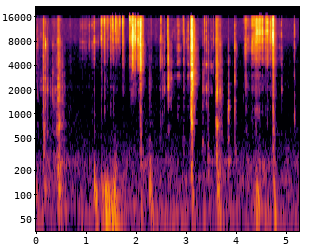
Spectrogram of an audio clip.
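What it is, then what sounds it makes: Dry bar soap being shaved. A metal utility blade shaves curls from the surface of a light blue rectangular bar of solid, dry soap held in the hand. The result is a quiet series of short, crisp, bright scraping strokes with almost no low end, each dying away instantly.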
